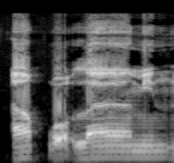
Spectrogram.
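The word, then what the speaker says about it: أَقْلَامٌ: Aqlamin. Nah, huruf qaf ketika sukun maka dihukumi qalqalah, cara membacanya harus ada pantulannya.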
